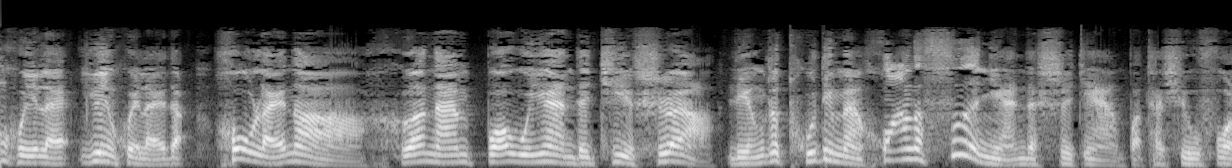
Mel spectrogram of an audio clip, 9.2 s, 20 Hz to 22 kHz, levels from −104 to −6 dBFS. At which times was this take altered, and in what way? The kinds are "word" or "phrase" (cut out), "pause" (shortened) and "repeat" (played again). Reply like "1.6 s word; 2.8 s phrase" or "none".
1.5 s pause; 5.4 s pause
